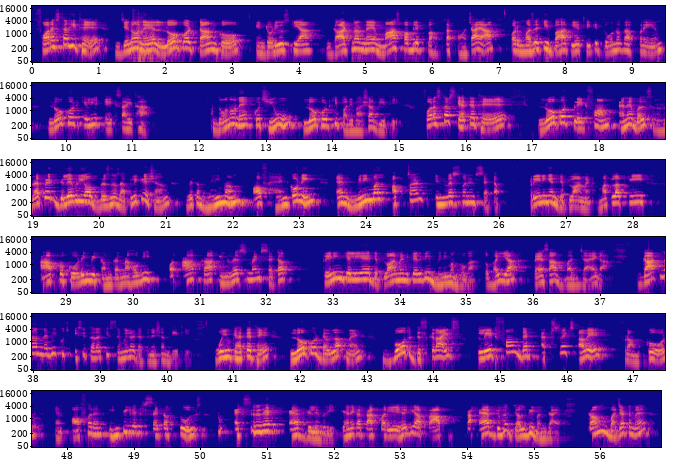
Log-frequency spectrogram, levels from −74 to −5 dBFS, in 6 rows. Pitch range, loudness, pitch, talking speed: 155-215 Hz, -27 LUFS, 190 Hz, 145 wpm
